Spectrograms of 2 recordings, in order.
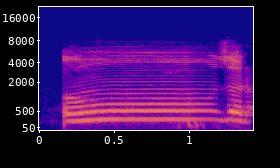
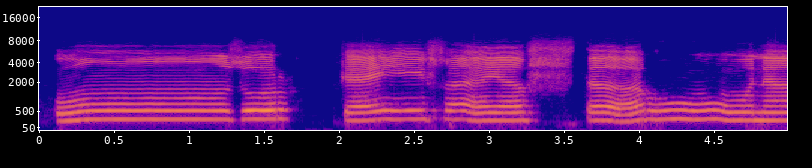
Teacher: Okey, sekarang ni nun dia pula tak ada sukun. Maksudnya kita harus dengungkan nun dia dengan za dia. Okey, disamarkan.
